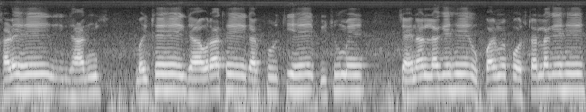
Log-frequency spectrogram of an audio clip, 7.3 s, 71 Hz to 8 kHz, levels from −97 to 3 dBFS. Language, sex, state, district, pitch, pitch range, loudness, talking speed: Chhattisgarhi, male, Chhattisgarh, Rajnandgaon, 170 Hz, 150-175 Hz, -14 LUFS, 145 wpm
